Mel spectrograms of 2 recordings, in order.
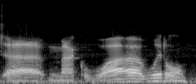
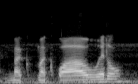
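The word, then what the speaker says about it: macuahuitl: It's pronounced Makwawiddle. Yeah, Makwawiddle. Mahato? No, Or it's something? No. It's actually MAK. Like it's an MAK sound. It's a weird sound.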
